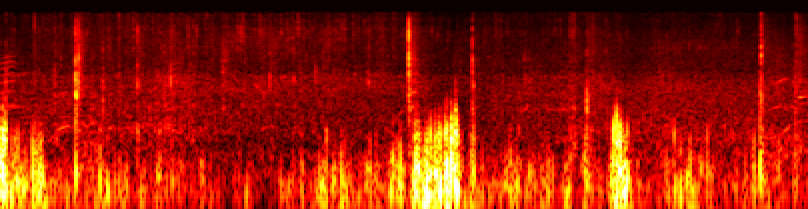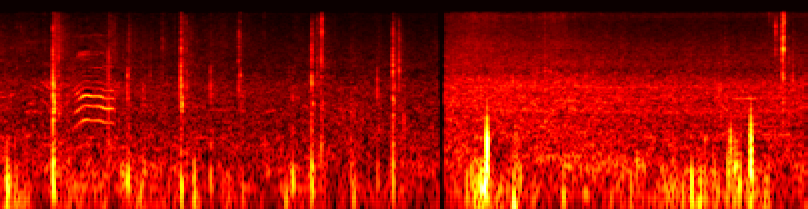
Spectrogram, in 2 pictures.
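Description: Open-air ambience with faint distant voices, a few low rumbles and light clicks. About three-quarters of the way through, the background changes abruptly to a different, steadier ambience.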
